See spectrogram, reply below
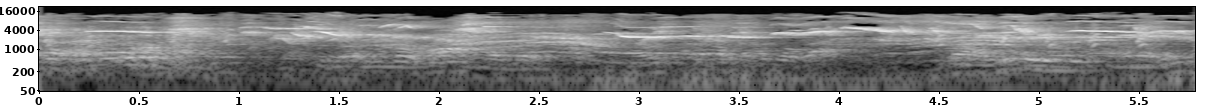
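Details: Captive young Oriental magpie-robin imitating a Javan myna. Scratchy chatter is mixed with clear slurred whistles, one sharp upward whistle near the middle, and steady high notes throughout.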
